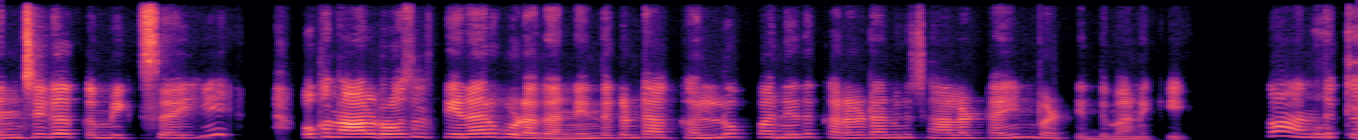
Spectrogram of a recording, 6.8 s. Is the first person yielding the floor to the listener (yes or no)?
yes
